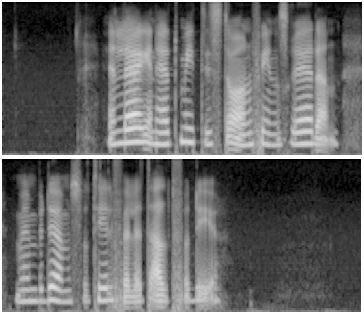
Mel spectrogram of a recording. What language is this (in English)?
Swedish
